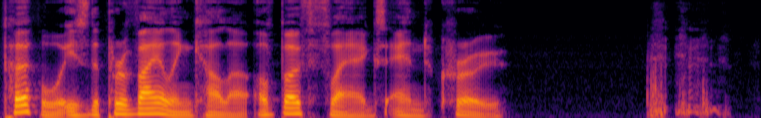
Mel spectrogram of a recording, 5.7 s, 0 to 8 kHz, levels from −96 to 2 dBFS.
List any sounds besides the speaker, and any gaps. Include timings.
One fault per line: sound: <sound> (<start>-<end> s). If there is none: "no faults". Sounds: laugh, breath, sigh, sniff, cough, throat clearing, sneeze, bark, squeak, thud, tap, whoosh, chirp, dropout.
sound: laugh (4.8-5.5 s)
